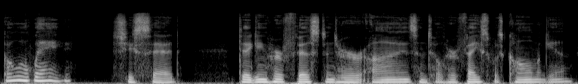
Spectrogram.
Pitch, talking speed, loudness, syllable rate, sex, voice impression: 115 Hz, 165 wpm, -18 LUFS, 4.3 syllables/s, male, masculine, adult-like, thick, tensed, powerful, slightly dark, slightly muffled, slightly cool, calm, slightly friendly, reassuring, kind, modest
